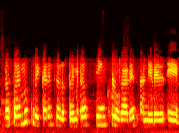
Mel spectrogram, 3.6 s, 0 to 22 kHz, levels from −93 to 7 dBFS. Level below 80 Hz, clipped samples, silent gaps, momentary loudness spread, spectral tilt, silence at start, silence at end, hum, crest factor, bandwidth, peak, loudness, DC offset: -60 dBFS; under 0.1%; none; 4 LU; -5 dB/octave; 0.1 s; 0 s; none; 14 dB; 4.9 kHz; -2 dBFS; -16 LUFS; under 0.1%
